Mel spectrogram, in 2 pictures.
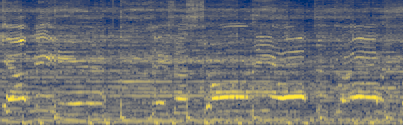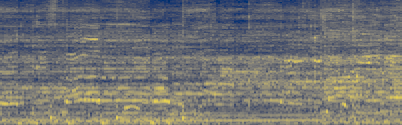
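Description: Loud music with a steady bass and a sung vocal line, with people singing and yelling along.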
